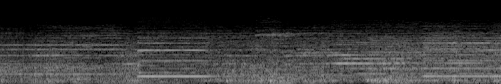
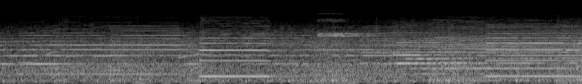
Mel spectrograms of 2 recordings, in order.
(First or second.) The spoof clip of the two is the first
